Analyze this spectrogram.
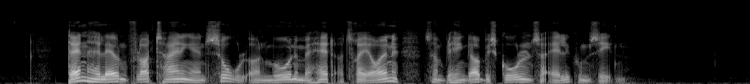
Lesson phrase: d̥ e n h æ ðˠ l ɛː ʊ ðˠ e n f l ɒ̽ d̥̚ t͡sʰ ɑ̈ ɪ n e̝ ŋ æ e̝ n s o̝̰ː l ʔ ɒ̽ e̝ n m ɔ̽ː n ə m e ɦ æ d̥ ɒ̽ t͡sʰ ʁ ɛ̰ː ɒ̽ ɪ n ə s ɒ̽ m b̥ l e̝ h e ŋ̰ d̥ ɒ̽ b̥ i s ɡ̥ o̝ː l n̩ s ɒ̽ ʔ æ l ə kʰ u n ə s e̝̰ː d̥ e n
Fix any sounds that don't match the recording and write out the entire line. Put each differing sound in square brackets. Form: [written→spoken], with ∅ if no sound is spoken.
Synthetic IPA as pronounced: d̥ [e→æ] n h æ ðˠ l ɛː ʊ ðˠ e n f l ɒ̽ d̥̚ t͡sʰ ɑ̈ ɪ n e̝ ŋ æ e̝ n s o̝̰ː l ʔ ɒ̽ e̝ n m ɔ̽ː n ə m e ɦ æ d̥ ɒ̽ t͡sʰ ʁ ɛ̰ː ɒ̽ ɪ n ə s ɒ̽ m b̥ l e̝ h e ŋ̰ d̥ ɒ̽ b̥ i s ɡ̥ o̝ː l n̩ s ɒ̽ ʔ æ l ə kʰ u n ə s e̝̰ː d̥ e n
